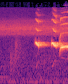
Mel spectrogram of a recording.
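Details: Orange-headed thrush in ngeplong song. After a pause come two short, bright whistled notes, the second breaking into a quick rising flourish, over a faint steady high hiss.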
